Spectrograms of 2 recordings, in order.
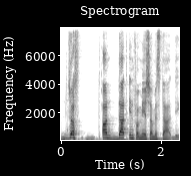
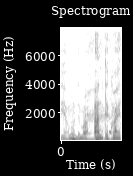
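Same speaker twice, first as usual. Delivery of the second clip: hushed unvoiced whisper; elephant voice; 9 semitones lower, 17 dB quieter than usual. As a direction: breathe the words out low. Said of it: "my elephant voice".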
